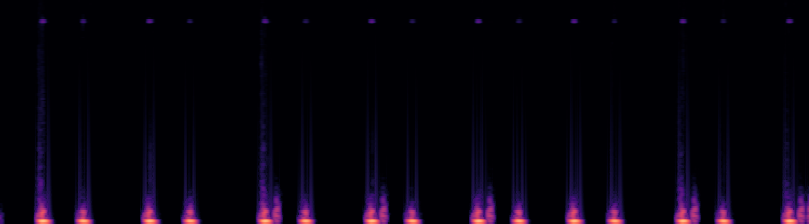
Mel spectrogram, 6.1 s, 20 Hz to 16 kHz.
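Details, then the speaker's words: Mid-systolic click of mitral valve prolapse: a short extra click between S1 and S2, occurring in systole, with a regular heartbeat near 75 per minute; audio teaching sample. "what's important is that you recognize the s1 sound and the s2 sound and that you know that the click happened during systole and not diastole"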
